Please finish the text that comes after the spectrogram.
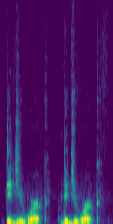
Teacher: the auxiliary verbs did are not really pronounced um unless they're really putting stress but normally they are in the background so did you work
